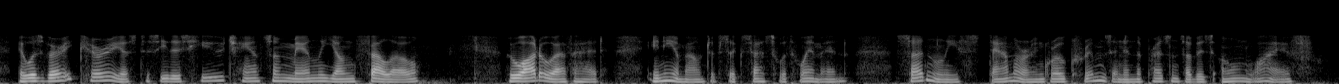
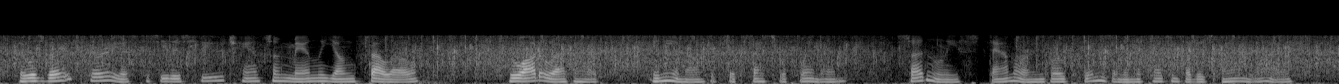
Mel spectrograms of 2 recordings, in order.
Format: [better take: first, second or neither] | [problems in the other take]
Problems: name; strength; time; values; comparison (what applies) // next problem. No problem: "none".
first | background sound (Applause / Crowd); 8 dB below the speech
